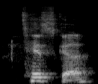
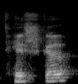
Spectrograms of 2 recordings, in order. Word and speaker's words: Tyszka: So it's Tiska. Tiska. Yeah. So the Z. So it's Lithuanian. Tiska. Okay, Yeah. it's So it's much easier it's than I thought. Lithuanian. If we wanted to pronounce it the Lithuanian way, the SZK is like a sh sound. So it would be Tishka.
